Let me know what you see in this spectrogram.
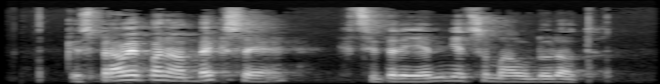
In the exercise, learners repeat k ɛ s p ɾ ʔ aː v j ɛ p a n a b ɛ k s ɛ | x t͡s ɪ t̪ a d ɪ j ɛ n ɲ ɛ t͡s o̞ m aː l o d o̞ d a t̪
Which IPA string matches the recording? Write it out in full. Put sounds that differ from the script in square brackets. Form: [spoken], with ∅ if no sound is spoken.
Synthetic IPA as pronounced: k ɛ s p ɾ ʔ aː v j ɛ p a n a b ɛ k s ɛ | x t͡s ɪ t̪ [ɛ] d ɪ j ɛ n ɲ ɛ t͡s o̞ m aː l o d o̞ d a t̪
